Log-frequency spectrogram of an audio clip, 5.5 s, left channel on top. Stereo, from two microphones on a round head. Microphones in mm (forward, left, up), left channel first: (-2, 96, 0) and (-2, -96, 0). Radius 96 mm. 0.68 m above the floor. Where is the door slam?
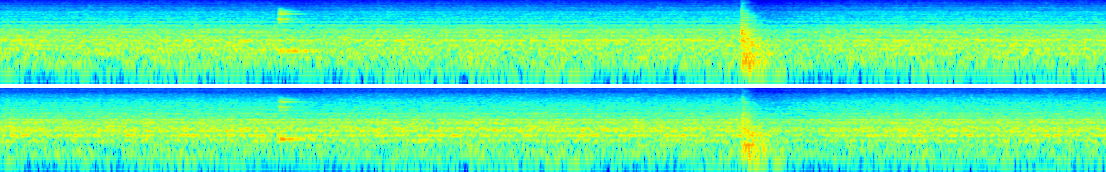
60° left (ahead or behind), 1.4 m.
